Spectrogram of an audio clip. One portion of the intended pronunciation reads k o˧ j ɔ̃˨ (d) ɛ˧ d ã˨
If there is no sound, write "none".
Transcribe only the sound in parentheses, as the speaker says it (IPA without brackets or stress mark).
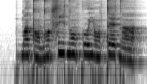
t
